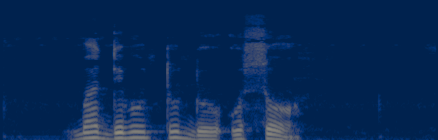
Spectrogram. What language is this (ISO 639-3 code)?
bba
